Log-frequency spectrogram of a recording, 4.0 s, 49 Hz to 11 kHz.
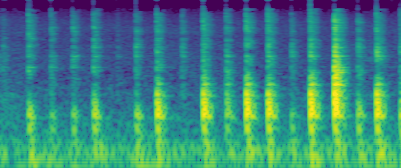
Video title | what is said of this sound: People's Choice Build Part 1 | I can hear a bell tone in that. This is closer to the density, the lightness of this would be closer to a mahogany.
